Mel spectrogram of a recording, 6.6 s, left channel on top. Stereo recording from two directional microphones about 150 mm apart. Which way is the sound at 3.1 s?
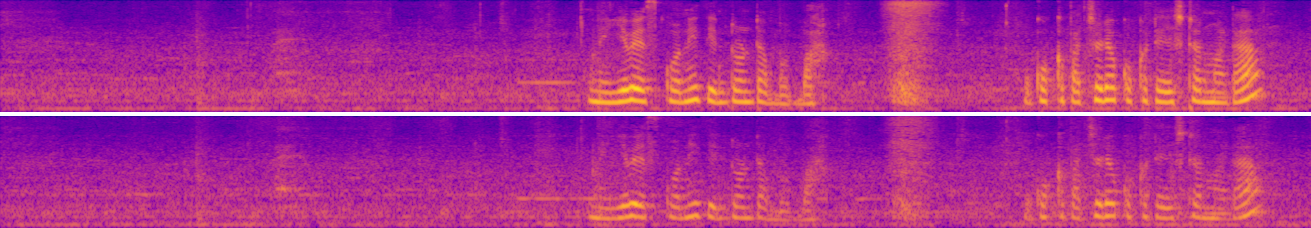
45° left (ahead or behind).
